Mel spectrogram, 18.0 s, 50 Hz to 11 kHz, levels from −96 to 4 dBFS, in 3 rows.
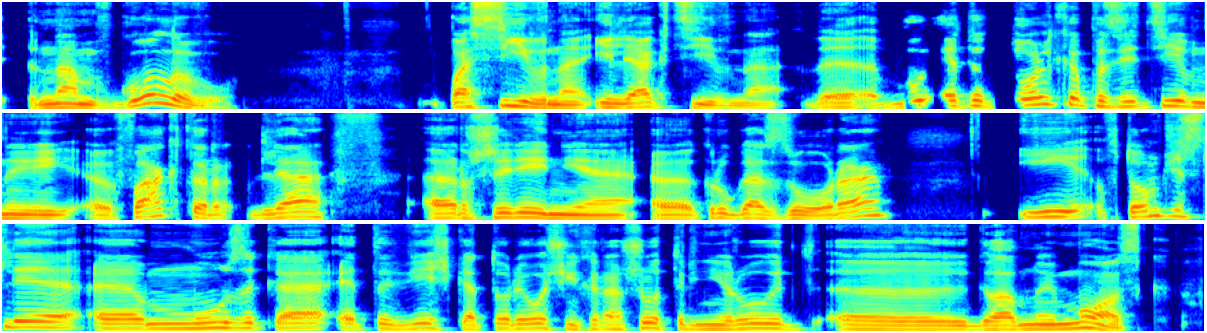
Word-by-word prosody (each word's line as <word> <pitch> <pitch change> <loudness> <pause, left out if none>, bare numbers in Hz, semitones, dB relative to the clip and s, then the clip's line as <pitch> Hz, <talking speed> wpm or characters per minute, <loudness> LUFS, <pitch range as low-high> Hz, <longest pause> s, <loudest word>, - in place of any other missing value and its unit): нам 110 0 +2
в 90 - -11
голову 240 - +1 1.0
пассивно 130 -7 +3
или 120 +1 +1
активно, 100 -11 -2
дэ 65 0 -2
э, - - -10
б 110 +3 -7 0.2
это 165 +1 +1
только 200 +2 +1
позитивный, 130 -5 +1
э, 110 - -2
фактор 155 - -1
для, 145 +7 +1 0.5
э, 130 - +2
расширения, 120 -5 +2
э, 115 0 0
кругозора, 120 - 0 0.7
и 165 +2 +2
в - - -13
том 165 +6 +1
числе, 180 -1 +1
э, 145 0 +2
музыка- 145 - 0
это 140 +3 -3
вещь, 135 +1 -3
которая 140 +4 -2
очень 145 -3 -2
хорошо 130 +5 -2
тренирует, 130 0 -2
э, 120 -1 0
головной 120 +3 +1
мозг, 150 +4 0
130 Hz, 115 wpm, -23 LUFS, 120-150 Hz, 1.0 s, пассивно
